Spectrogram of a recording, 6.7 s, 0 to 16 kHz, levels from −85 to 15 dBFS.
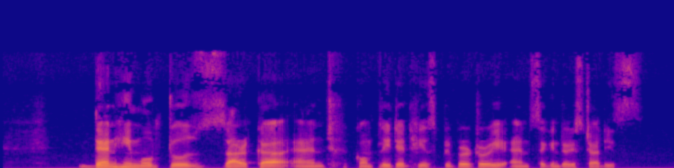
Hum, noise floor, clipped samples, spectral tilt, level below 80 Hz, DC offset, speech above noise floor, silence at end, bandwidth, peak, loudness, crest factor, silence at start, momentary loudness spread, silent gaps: none; -57 dBFS; under 0.1%; -6 dB/octave; -54 dBFS; under 0.1%; 33 dB; 0.4 s; 11.5 kHz; -2 dBFS; -23 LUFS; 22 dB; 0.8 s; 14 LU; none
